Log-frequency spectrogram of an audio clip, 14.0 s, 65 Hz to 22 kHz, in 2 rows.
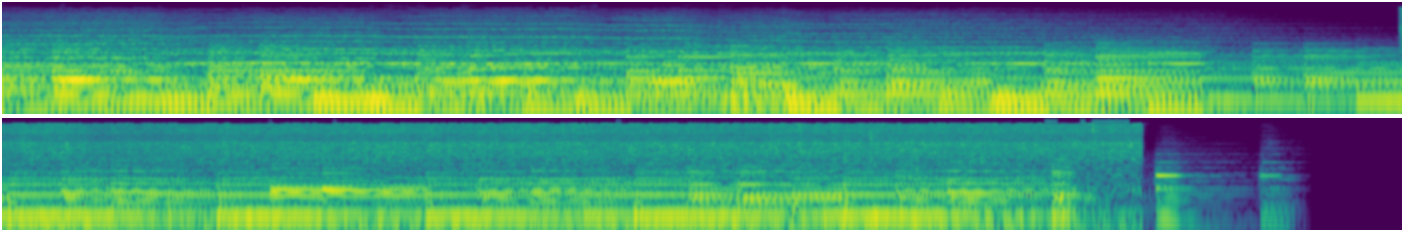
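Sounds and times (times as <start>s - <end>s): soft piano music: 0.0s - 13.5s
loud steady hiss: 7.0s - 12.7s.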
